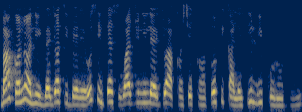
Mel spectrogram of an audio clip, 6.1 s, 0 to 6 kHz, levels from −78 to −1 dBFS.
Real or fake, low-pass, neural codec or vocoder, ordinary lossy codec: fake; 5.4 kHz; vocoder, 22.05 kHz, 80 mel bands, Vocos; none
